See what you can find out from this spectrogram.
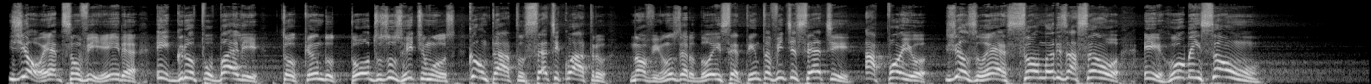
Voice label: vinheta apresentacao promocional

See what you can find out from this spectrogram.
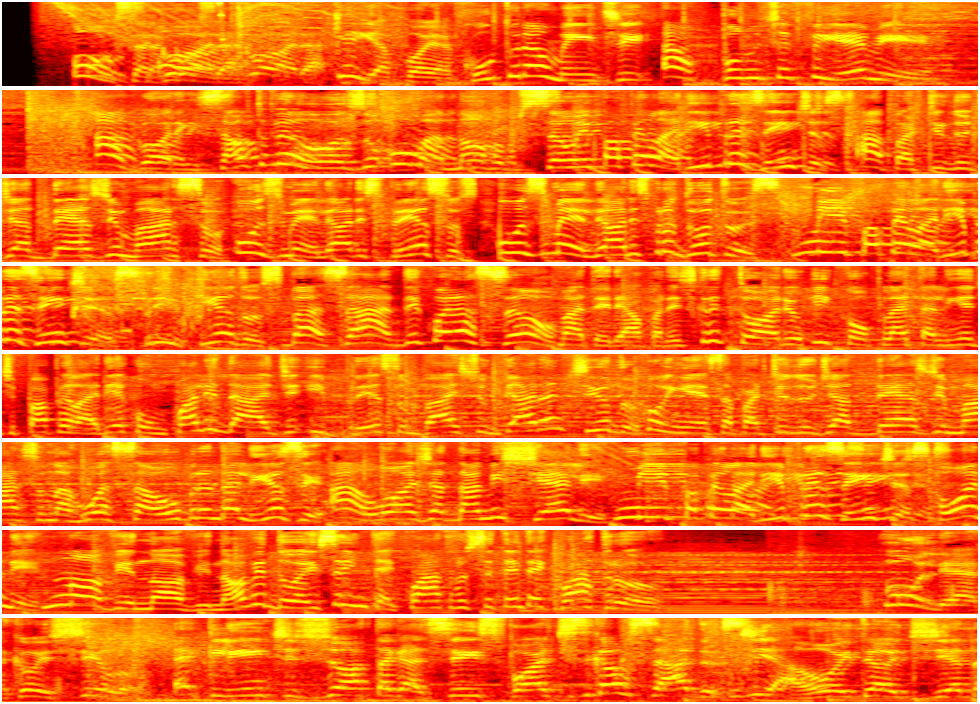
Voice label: locutora jovem padrao e varejo

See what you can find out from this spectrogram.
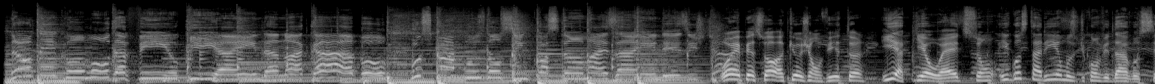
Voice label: vinheta para radio

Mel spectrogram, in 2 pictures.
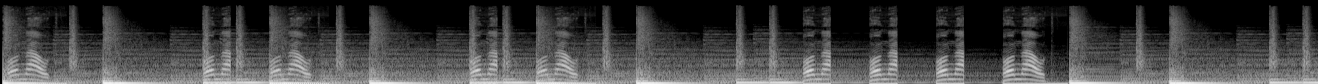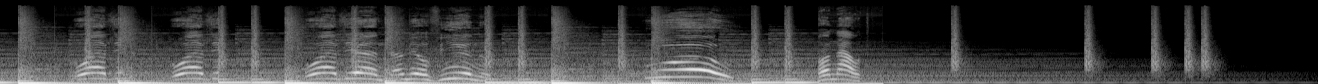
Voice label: rap

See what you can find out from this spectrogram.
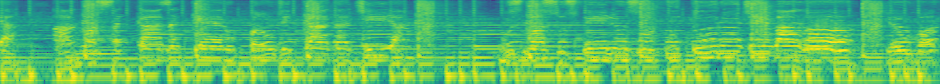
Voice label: jingle eleições vereador jovem; eleicoes 2020

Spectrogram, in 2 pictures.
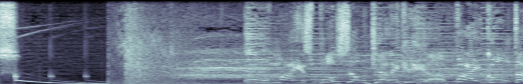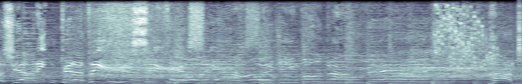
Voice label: voz masculina

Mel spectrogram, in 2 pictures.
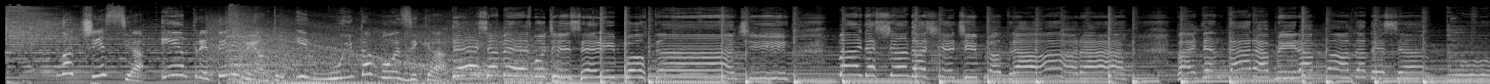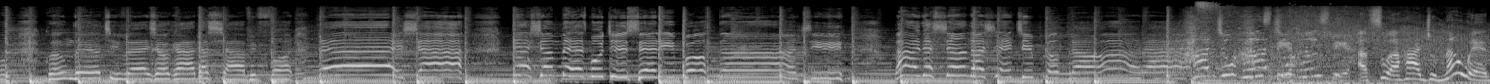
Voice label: chamada radio; marilia mendonsa

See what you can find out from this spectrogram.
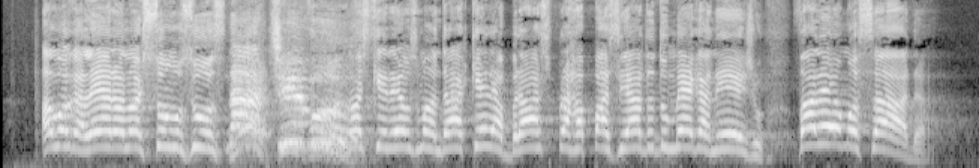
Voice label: vinheta

